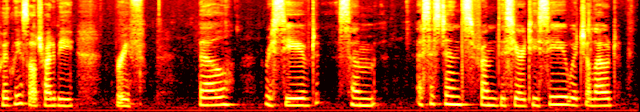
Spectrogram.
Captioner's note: speaking French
